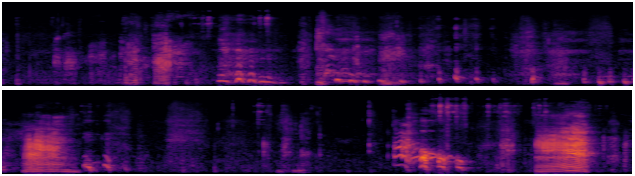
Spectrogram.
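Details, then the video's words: Pet dog that goes wild when his chin is touched, giving frog-like noises: rough, croaking, growly bursts, some strained and rising, coming in irregular clusters, with the loudest harsh calls near the end. "Strange dog makes frog noises"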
